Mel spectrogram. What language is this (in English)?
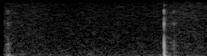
Swahili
